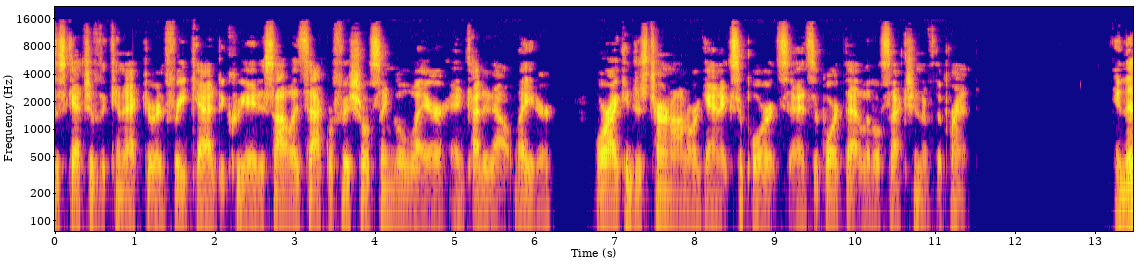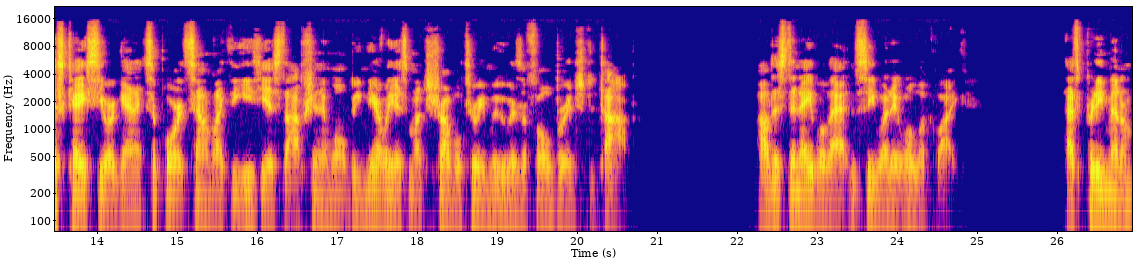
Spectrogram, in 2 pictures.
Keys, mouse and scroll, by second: 4.8 click, 7.3 click, 12.1 click, 12.9 click, 15.3 click, 16.8 click, 20.5 click, 24.4-25.4 drag, 26.6-26.9 drag.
